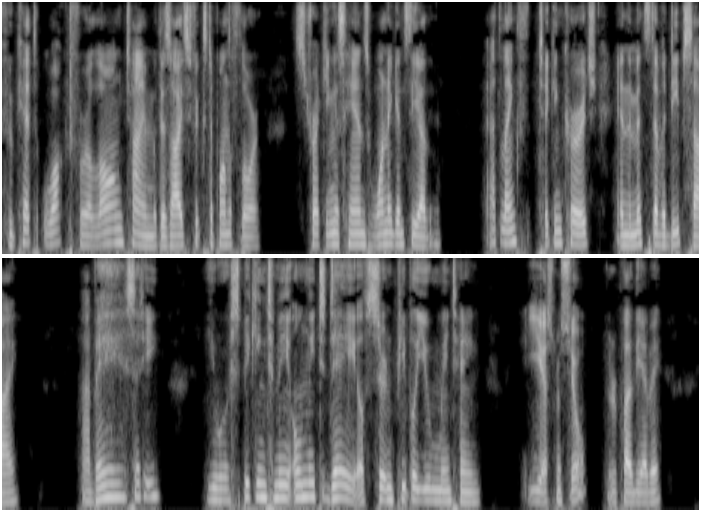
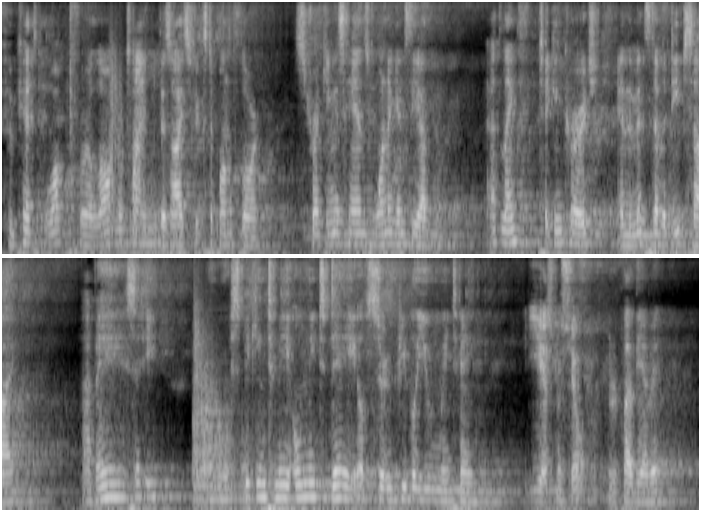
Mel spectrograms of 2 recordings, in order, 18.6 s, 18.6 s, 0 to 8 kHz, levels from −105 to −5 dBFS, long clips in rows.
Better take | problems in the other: first | noise reduction (neural separator model SepFormer DNS4)

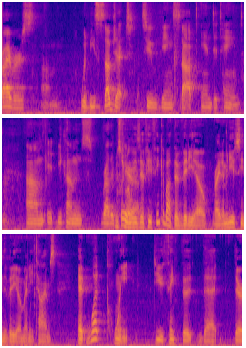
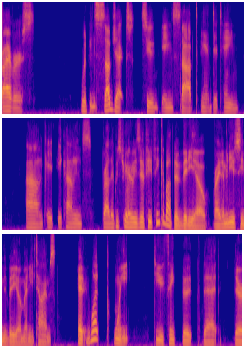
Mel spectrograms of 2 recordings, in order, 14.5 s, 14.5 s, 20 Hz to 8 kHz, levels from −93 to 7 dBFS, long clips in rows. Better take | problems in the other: first | noise reduction (neural diffusion model UNIVERSE++)

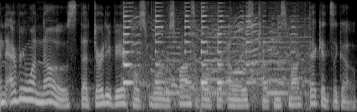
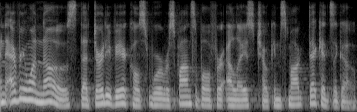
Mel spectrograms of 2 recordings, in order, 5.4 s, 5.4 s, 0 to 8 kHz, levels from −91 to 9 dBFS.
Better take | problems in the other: second | background sound (Crowd); 1 dB above the speech

